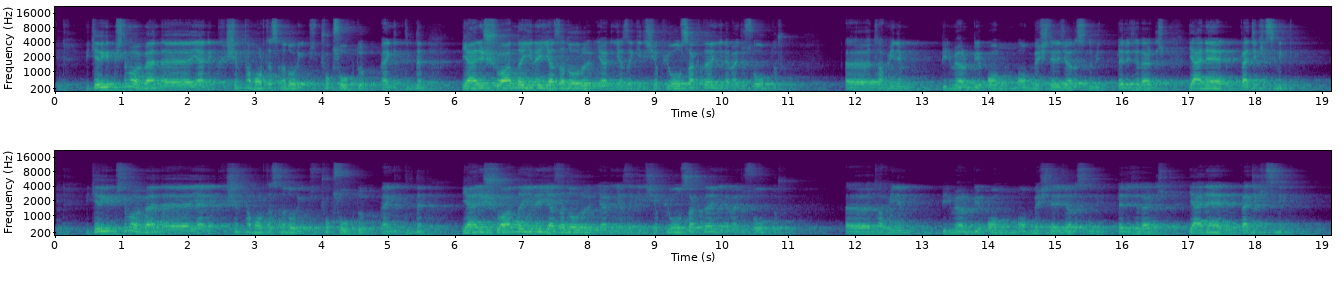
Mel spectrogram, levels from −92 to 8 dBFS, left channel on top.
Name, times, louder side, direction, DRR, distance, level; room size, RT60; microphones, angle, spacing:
voice 1, 0.5-5.5 6.1-10.9 11.8-18.5, left 2 dB, 45° left, 3 dB, 1.7 m, -27 dB
26.0 x 13.0 x 9.4 m, 2.7 s
head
